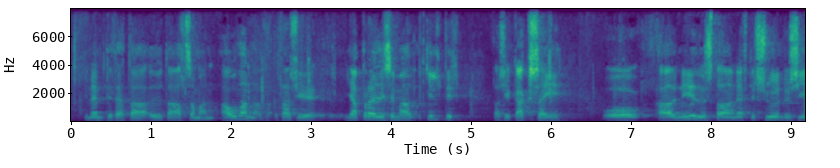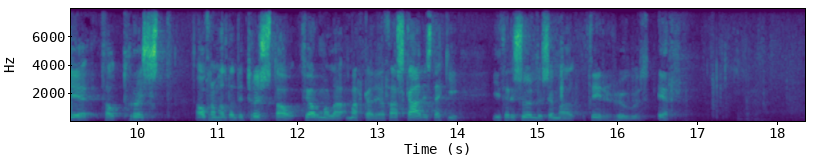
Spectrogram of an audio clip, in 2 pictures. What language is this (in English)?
Icelandic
